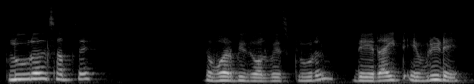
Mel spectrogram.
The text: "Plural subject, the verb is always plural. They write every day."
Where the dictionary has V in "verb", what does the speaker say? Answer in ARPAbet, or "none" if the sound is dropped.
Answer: V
